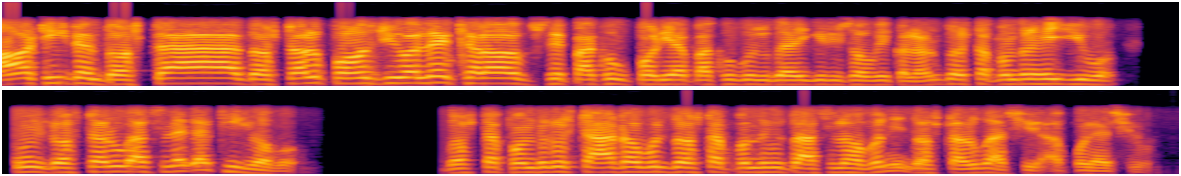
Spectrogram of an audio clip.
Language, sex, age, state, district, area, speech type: Odia, male, 45-60, Odisha, Ganjam, urban, conversation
